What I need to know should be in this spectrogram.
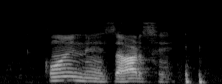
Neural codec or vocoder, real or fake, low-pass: none; real; 7.2 kHz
